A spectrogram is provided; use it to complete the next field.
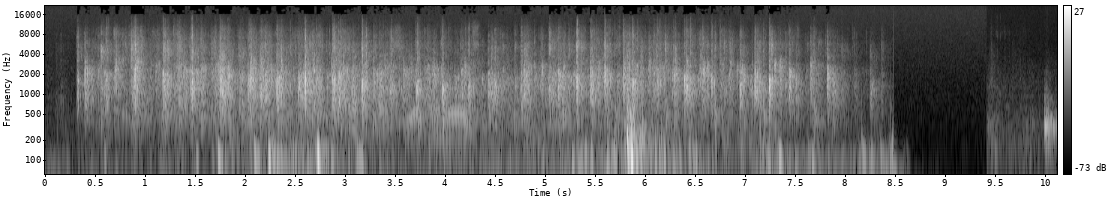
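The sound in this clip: An audience applauds to welcome a lecturer to an art history talk at Penn State's Palmer Museum of Art. Steady, dense clapping lasts about eight seconds and then stops abruptly into near silence.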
